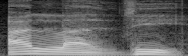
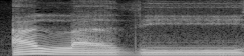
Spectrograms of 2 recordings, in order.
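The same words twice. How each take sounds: First: The final vowel is short, one beat. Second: The final vowel is long, two beats. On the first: "cara bacanya itu dibaca pendek, yaitu panjangnya satu harokat saja" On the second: "maka zi ini dipanjangkan dua harokat"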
